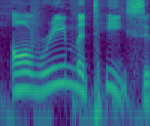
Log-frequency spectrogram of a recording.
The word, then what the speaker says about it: Henri Matisse: Henri Matisse, if we say it properly.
